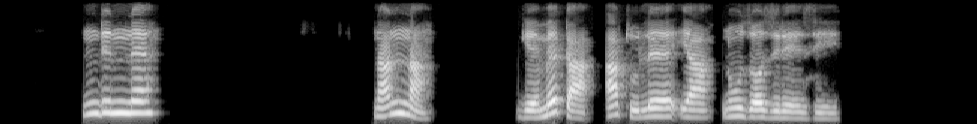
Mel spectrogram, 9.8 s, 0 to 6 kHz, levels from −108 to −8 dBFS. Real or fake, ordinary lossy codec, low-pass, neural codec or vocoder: real; none; 5.4 kHz; none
